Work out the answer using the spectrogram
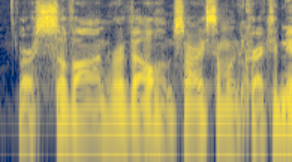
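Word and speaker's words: Shavon Revel: So, we see players like Siobhan Rall or Savon Rall, I'm sorry. Someone corrected me on that and I didn't know that's how you pronounce his name. I think it's Savon Rell.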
